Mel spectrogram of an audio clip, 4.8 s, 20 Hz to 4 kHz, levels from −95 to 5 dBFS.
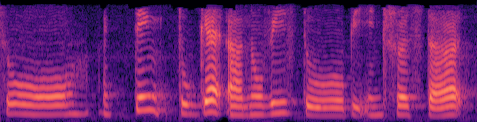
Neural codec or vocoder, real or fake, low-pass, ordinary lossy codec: vocoder, 44.1 kHz, 128 mel bands, Pupu-Vocoder; fake; 3.6 kHz; MP3, 24 kbps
